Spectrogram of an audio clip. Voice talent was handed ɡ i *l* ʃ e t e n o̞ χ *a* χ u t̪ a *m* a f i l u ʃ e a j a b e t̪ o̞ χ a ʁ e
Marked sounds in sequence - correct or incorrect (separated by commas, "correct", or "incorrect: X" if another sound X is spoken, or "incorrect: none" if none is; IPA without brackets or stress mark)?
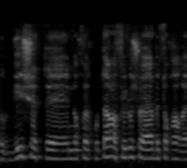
incorrect: none, incorrect: e, correct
